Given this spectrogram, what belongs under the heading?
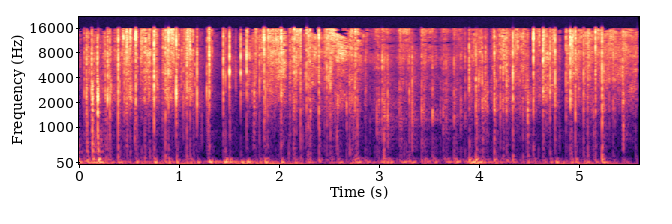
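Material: Paper.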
